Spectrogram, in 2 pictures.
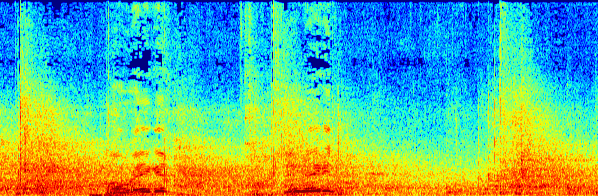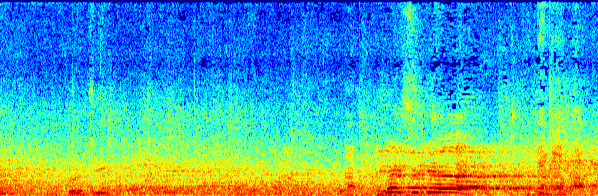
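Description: Young players shout across a large echoing rink.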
